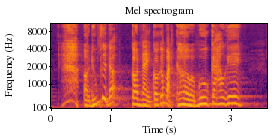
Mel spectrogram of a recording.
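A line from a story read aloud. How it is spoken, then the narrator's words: Two voices cheering together. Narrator (Vietnamese): Xuân và Thu cùng reo lên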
